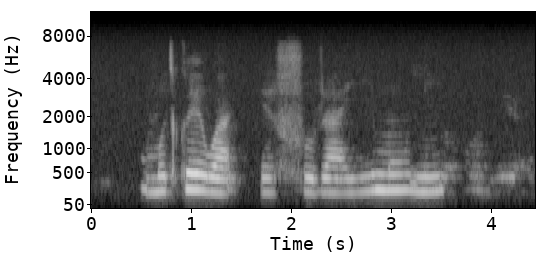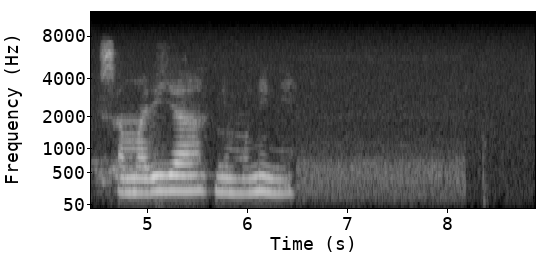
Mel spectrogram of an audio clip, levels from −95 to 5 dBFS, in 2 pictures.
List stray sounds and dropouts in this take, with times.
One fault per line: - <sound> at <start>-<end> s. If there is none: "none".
none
